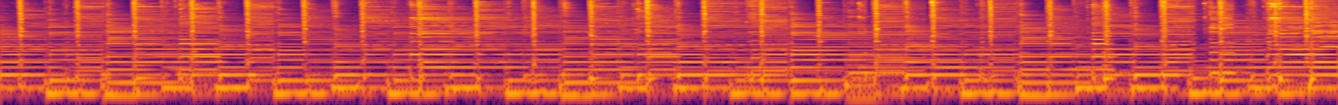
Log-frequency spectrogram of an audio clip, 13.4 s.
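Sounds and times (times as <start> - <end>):
folk tune: 0.0 - 13.3.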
